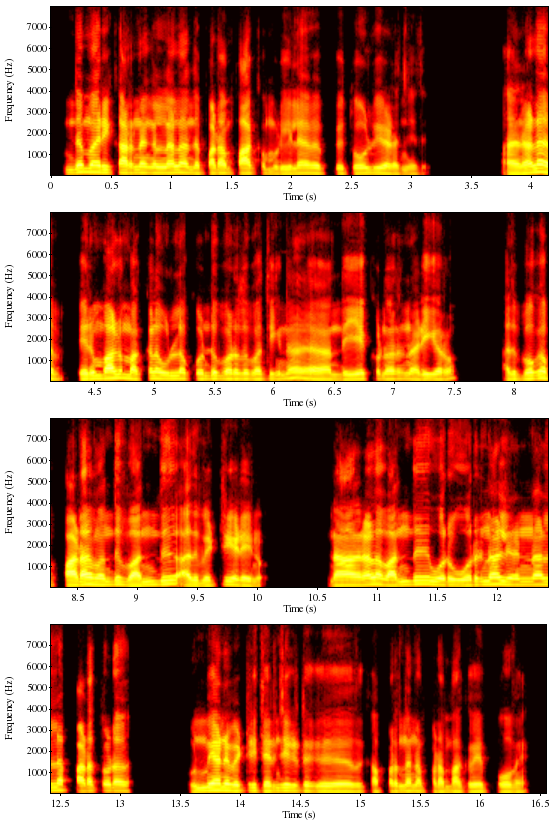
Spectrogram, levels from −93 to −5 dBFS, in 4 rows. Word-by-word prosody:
இந்த 145 +4 +1
மாதிரி 165 -2 +4
காரணங்கள்னால 140 +1 +2
அந்த 125 - -2
படம் 130 -1 -1
பார்க்க 120 -3 -1
முடியல, 105 +3 -3 0.3
பி 115 - -6
தோல்வி 125 +1 -2
அடைஞ்சது. 100 -1 -8 0.7
அதனால 125 +10 +3 0.3
பெரும்பாலும் 155 +4 +3
மக்களை 150 +3 -1
உள்ள 140 +1 -1
கொண்டு 135 +2 -1
போறது 135 -1 0
பாத்தீங்கன்னா 125 -1 -3 0.3
,அந்த 110 0 -7
இயக்குனரும் 130 0 -2
நடிகரும். 120 +1 -2 0.4
அதுபோக 140 +8 -1 0.2
படம் 155 +4 +7
வந்து, 150 +3 -1
வந்து 155 +8 0 0.2
அது 120 - +2
வெற்றியடையணும். 120 -4 -1 0.6
நான் 125 +1 +6
அதுனால 145 +5 +5
வந்து 155 +5 -2 0.2
ஒரு 140 - +1
1 140 +3 -1
நாள், 165 -1 +4
2 145 0 -2
நாள்ல 155 +1 +1
படத்தோட, 140 +2 +1 0.7
உண்மையான 155 +4 +4
வெற்றியை 140 0 -2
தெரிஞ்சுக்கிட்டதுக்கு 130 -2 -1 0.2
அதுக்கு 115 0 -5
அப்புறம் 125 +3 -5
தான் 130 - -2
நான் 120 - -17
படம் 110 +1 -3
பாக்கவே 110 +1 -3 0.2
போவேன். 105 -1 -4
135 Hz, 165 wpm, -22 LUFS, 120-145 Hz, 0.7 s, படம்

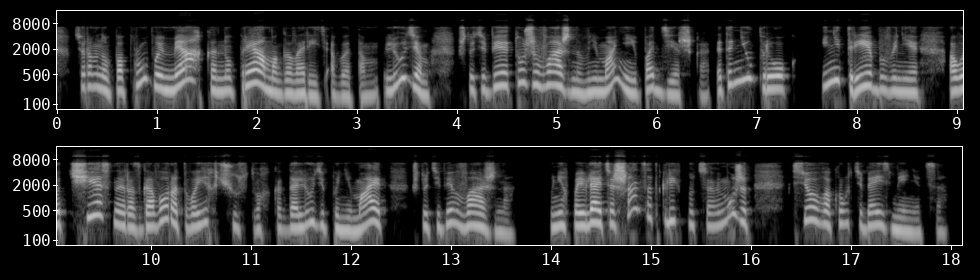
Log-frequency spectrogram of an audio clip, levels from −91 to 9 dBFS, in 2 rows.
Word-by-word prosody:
Всё 255 - -7
равно 255 -5 -3
попробуй 255 - -1
мягко, 260 - +4
но 210 +1 -3
прямо 275 - +4
говорить 180 -4 -4
об 160 - -10
этом 155 +3 -10
людям, 230 - -1 0.3
что 220 - -5
тебе 260 +7 +2
тоже 295 0 -1
важно 265 -9 +4
внимание 200 +2 -2
и - - -5
поддержка. 175 -6 -3
Это 215 +8 -3
не 360 +6 -2
упрек 235 - -1 0.2
и 275 - -6
не 365 +3 0
требование, 215 - +1 0.3
а 205 - +2
вот 235 +2 -1
честный 355 - +5
разговор 210 - 0
о - - +3
твоих 215 +5 -4
чувствах, 185 -3 -6
когда 195 +1 -3
люди 230 +3 -3
понимают, 195 +7 +1 0.2
что 215 - -8
тебе 210 +6 -6
важно. 195 - -2 0.3
У - - -7
них 220 0 -2
появляется 245 +2 +5
шанс 280 +5 +6
откликнуться 280 -8 -6
и 215 - -7
может 395 - -2 0.4
всё 300 0 -1
вокруг 250 -1 -4
тебя 225 -1 -3
изменится. 165 -5 -7
225 Hz, 155 wpm, -23 LUFS, 195-270 Hz, 0.4 s, шанс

